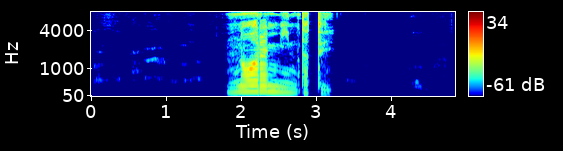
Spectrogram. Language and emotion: Russian, neutral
